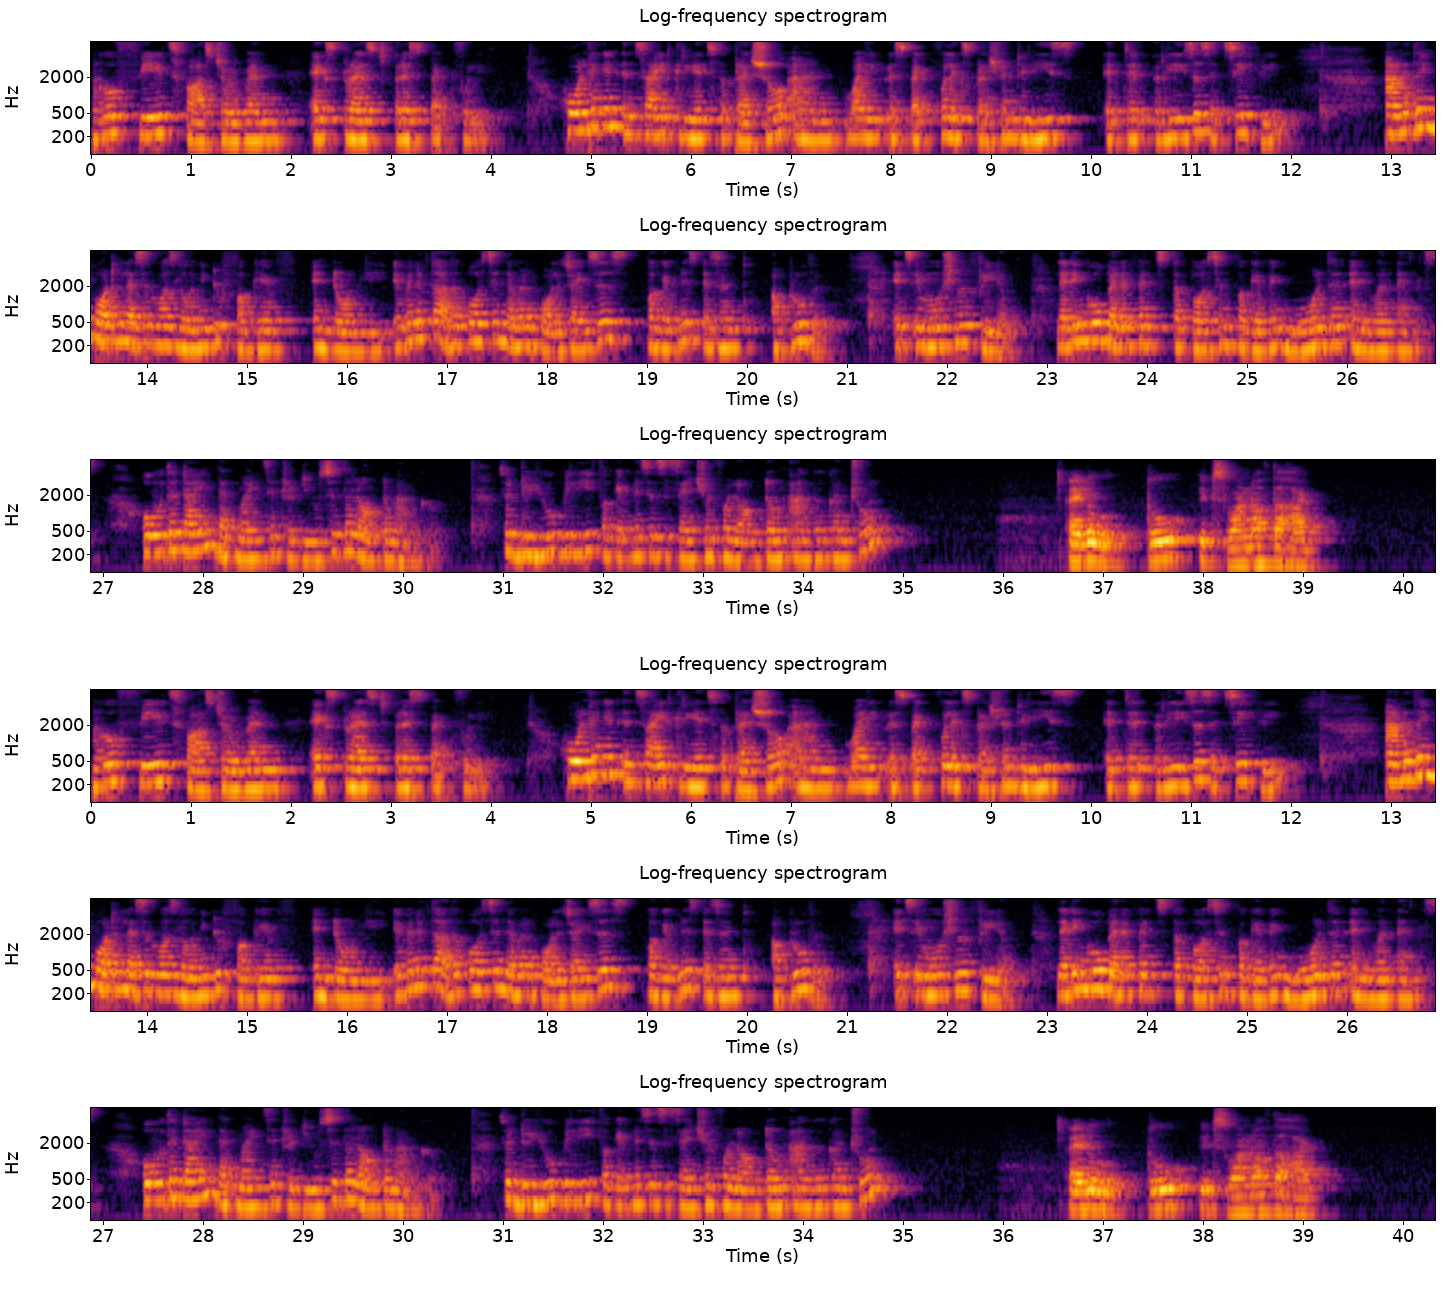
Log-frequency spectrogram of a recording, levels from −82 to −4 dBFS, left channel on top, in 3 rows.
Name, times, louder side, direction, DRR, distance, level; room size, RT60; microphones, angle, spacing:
voice 1, 0.0-1.9 2.2-4.0 4.4-9.6 10.1-11.9 12.3-15.3 15.6-18.7 19.0-19.9 20.2-20.7 21.1-30.1 30.7-34.7, right 1 dB, 15° left, -1 dB, 0.5 m, -24 dB
voice 2, 36.6-37.1 37.4-39.0, left 2 dB, 70° left, 2 dB, 0.4 m, -19 dB
2.7 x 2.1 x 3.0 m, 0.64 s
head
